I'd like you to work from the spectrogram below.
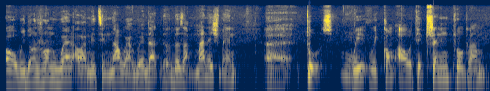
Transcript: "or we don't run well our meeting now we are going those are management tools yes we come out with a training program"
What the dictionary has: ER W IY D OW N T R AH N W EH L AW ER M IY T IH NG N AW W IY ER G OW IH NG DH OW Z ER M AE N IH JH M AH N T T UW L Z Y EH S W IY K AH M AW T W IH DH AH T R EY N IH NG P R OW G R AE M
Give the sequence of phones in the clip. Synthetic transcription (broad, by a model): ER W IY D OW N T R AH N W EH L AW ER M IY T IH NG N AW W IY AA G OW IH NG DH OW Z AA M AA N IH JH M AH N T T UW L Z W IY W IY K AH M AW T W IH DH AH T R EY N IH NG P R OW G R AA M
